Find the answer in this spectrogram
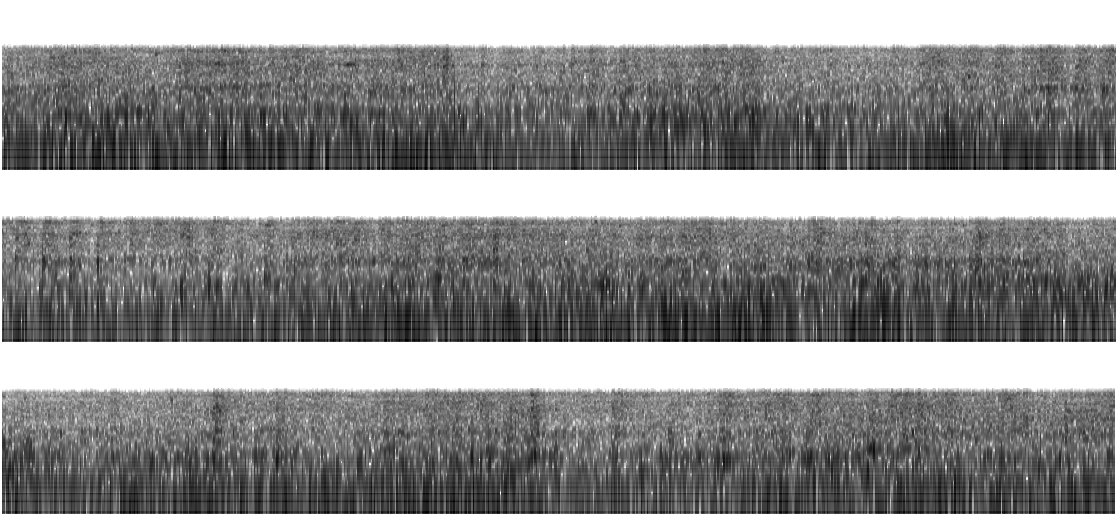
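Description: Freight train of Union Pacific covered hopper cars rolling past: a steady, loud rumble and clatter of steel wheels on the rails.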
